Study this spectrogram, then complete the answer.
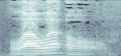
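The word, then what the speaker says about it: laleō: Laleo. L-A-L-E long O. Laleo.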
